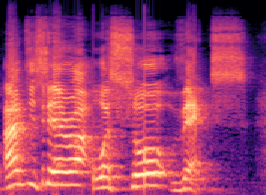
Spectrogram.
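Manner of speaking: hammed-up storyteller voice; character voice. Shown as a demonstration. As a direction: draw it out like a comic character. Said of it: "all my voices sound like Stewart".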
